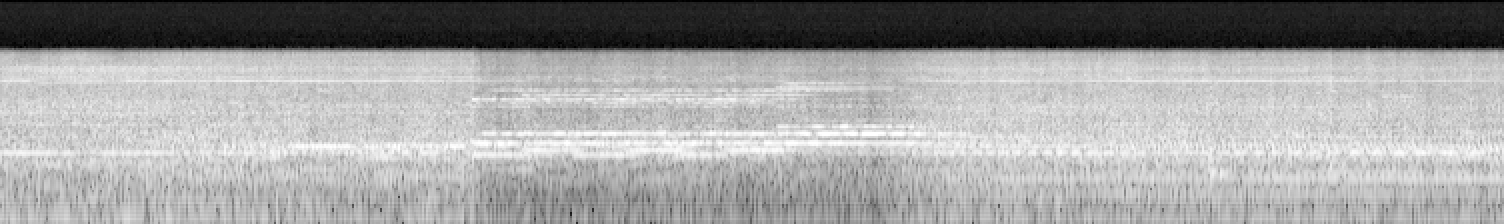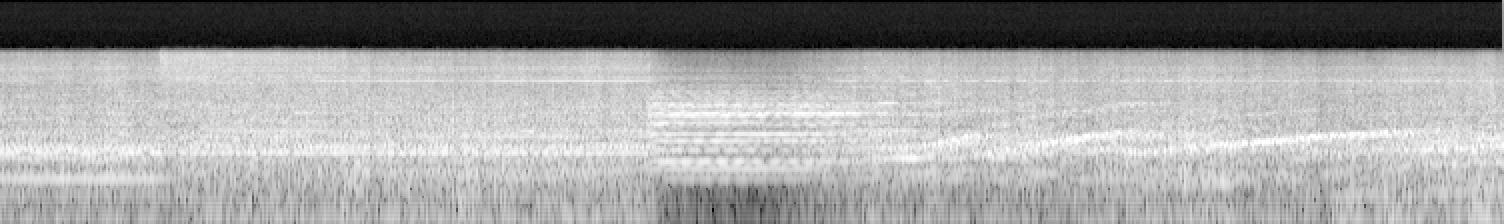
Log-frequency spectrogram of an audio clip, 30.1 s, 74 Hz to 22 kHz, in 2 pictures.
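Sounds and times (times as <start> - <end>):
steady whine: 0.0 - 30.0
train running rumble: 0.0 - 30.0.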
